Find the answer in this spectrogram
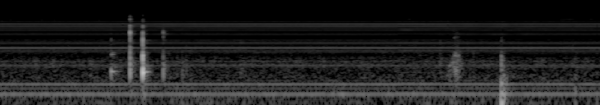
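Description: Faint steady mains hum, with a quick cluster of computer-mouse clicks about a second and a half in and two more single clicks near the end.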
